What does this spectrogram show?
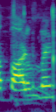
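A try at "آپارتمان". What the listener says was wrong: جی اپارٹمنٹ نہیں ہوتی ہے، اپارٹمان.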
